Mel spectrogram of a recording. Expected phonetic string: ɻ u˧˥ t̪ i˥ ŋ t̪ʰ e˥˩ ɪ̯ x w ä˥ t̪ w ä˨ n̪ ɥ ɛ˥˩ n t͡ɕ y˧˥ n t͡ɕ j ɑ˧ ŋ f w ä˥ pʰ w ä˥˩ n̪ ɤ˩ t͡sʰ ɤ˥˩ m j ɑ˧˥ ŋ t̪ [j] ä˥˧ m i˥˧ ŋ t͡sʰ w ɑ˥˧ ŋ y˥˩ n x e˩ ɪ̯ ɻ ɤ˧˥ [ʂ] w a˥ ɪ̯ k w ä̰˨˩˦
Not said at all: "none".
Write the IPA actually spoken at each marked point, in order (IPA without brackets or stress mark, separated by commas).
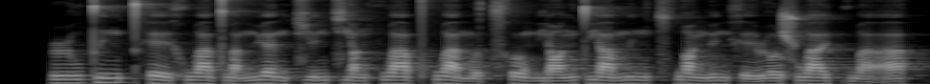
j, ʂ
